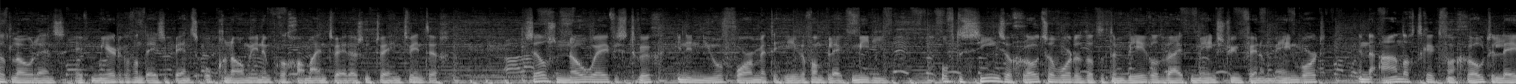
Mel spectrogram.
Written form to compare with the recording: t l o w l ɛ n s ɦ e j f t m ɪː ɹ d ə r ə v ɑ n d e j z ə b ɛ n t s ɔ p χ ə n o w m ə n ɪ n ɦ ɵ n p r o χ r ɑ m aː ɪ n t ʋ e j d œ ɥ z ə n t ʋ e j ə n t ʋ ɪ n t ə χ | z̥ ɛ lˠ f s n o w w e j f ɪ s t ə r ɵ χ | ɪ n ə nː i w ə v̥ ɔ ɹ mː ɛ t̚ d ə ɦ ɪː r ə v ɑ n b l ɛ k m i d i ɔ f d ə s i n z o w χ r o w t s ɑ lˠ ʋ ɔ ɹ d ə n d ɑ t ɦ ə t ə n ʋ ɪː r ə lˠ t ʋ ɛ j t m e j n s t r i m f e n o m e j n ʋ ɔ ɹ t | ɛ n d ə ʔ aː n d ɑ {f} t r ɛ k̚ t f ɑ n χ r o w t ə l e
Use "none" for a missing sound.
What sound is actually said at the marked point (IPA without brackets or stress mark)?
χ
